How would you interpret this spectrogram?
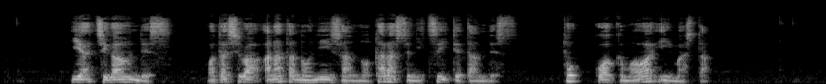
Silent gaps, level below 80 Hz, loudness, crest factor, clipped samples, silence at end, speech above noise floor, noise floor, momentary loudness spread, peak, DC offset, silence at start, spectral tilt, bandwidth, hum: none; -54 dBFS; -23 LUFS; 20 dB; under 0.1%; 1.2 s; 42 dB; -65 dBFS; 11 LU; -4 dBFS; under 0.1%; 0.7 s; -3.5 dB/octave; 11.5 kHz; none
